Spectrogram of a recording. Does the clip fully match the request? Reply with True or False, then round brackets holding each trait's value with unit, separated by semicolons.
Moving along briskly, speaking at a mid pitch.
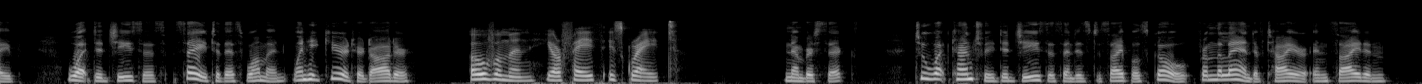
False (150 wpm; 165 Hz)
